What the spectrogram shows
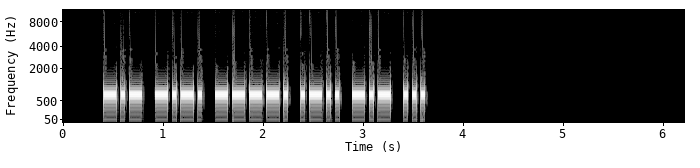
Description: Morse code, heard as a keyed tone, about 28 wpm, 700 Hz. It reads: KC9LKS
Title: USA Call Signs - 6 Characters - Repeated 3x - 28wpm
